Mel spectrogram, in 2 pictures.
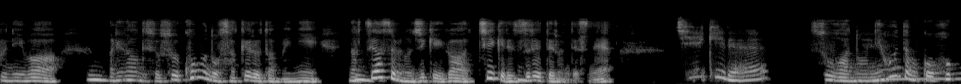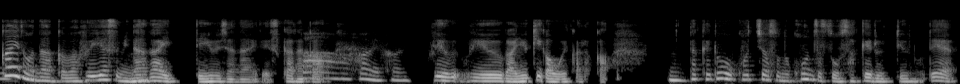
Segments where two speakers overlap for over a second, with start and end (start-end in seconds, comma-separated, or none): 8.5-9.7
